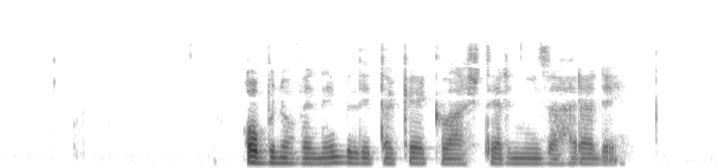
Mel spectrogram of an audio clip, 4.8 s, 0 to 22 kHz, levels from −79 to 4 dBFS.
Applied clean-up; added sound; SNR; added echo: none; none; none; none.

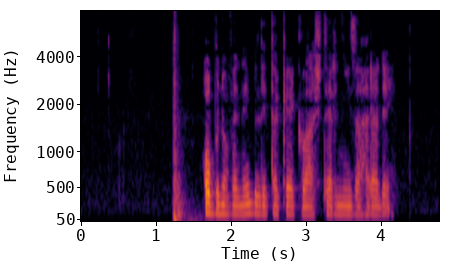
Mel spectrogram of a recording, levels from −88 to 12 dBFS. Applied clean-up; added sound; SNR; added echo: none; Slam; 14 dB; none.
